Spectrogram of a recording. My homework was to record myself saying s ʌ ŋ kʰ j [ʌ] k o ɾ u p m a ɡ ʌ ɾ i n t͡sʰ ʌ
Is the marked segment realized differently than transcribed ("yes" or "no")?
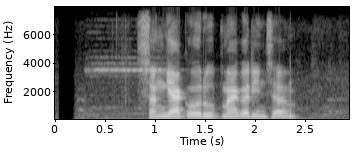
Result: yes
